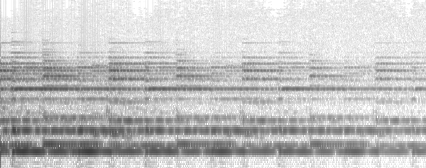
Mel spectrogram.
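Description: End of an indie post-punk song: a guitar chord rings out with soft picked notes over it, steadily fading away.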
